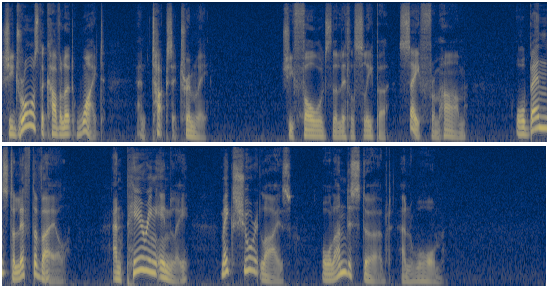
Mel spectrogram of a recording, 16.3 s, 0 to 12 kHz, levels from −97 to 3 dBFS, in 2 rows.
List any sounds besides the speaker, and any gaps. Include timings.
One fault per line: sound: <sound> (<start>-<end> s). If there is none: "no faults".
no faults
